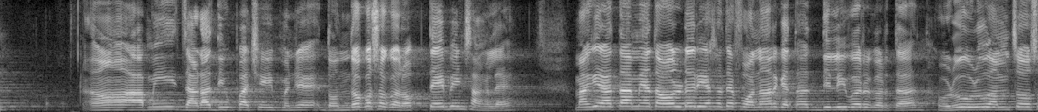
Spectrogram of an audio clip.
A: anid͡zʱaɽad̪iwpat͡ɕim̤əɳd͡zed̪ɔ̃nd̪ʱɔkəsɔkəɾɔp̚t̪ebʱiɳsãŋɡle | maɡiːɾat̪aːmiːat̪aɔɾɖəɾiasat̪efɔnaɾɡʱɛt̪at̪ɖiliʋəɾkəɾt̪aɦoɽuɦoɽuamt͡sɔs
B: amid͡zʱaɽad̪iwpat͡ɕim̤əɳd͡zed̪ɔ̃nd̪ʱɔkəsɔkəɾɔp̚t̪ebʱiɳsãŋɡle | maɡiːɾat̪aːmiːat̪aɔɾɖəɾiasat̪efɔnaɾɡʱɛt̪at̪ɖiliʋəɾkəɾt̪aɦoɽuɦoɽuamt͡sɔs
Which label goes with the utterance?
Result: B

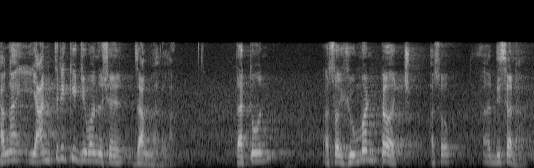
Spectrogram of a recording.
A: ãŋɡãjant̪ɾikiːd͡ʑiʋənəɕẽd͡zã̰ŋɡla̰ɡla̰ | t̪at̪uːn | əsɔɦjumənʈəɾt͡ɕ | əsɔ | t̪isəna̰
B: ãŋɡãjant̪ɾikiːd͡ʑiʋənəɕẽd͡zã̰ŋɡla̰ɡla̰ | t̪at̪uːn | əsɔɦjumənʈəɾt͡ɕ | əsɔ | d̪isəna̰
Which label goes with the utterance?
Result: B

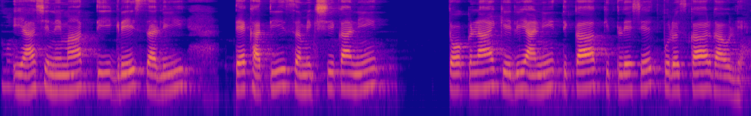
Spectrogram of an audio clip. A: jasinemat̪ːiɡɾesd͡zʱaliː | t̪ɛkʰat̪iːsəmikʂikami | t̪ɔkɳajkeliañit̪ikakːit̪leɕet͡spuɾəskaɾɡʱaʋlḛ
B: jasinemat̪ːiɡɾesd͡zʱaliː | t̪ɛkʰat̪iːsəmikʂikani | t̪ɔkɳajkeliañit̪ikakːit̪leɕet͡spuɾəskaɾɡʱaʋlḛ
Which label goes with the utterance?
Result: B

